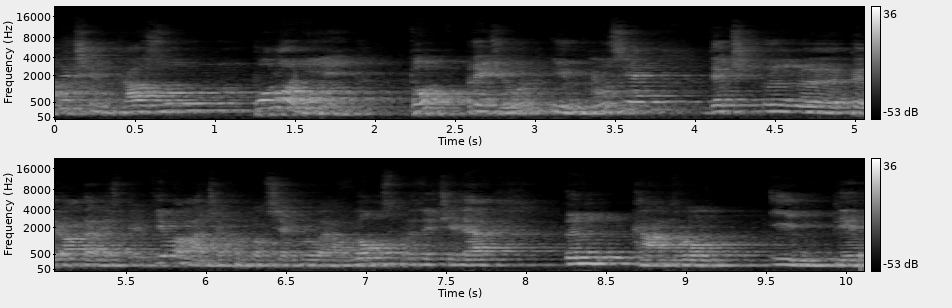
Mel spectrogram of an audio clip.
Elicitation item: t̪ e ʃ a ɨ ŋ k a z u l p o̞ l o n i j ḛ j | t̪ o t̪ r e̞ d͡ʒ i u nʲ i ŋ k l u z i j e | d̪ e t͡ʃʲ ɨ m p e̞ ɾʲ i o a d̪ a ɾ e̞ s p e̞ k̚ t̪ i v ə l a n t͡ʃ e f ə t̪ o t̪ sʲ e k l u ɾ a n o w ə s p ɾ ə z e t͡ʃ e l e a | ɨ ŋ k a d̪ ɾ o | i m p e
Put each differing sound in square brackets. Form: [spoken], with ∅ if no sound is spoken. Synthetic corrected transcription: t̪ e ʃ [i] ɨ ŋ k a z u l p o̞ l o n i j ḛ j | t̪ o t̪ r e̞ d͡ʒ i u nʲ i ŋ k l u z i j e | d̪ e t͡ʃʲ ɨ [n] p e̞ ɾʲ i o a d̪ a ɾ e̞ s p e̞ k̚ t̪ i v ə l a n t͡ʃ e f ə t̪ o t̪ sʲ e k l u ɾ a n o w ə s p ɾ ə z e t͡ʃ e l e a | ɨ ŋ k a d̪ ɾ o | i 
